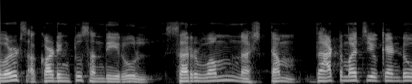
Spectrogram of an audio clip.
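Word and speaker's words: सर्वं नष्टम्: Sarvamam nashtam. No, sarvam only. Sarvam nashtam.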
